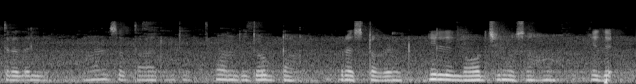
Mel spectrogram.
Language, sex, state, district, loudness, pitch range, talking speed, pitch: Kannada, female, Karnataka, Mysore, -18 LUFS, 195-210 Hz, 105 wpm, 200 Hz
